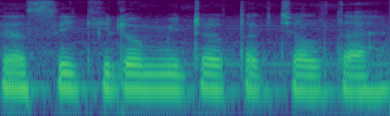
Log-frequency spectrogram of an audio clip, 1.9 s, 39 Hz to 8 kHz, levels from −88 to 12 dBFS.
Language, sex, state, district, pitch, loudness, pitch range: Hindi, male, Bihar, Begusarai, 130 Hz, -23 LUFS, 125-140 Hz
